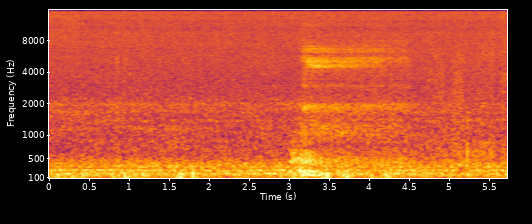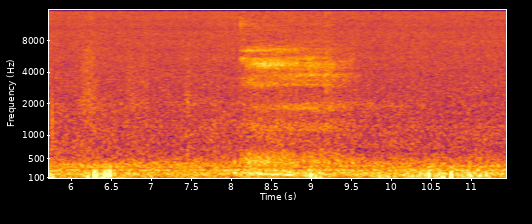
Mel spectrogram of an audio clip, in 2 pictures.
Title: Blue Snoring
